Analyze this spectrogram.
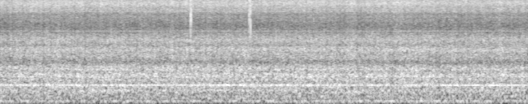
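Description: Jet engines drone steadily in flight.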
